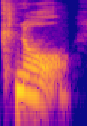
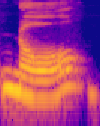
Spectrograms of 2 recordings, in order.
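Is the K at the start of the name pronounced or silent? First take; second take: pronounced; silent. First: The initial K is pronounced hard. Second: The initial K is silent. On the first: The speaker calls it right. "you actually pronounce the hard K" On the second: The speaker calls it wrong. "many people will pronounce it Knoll"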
